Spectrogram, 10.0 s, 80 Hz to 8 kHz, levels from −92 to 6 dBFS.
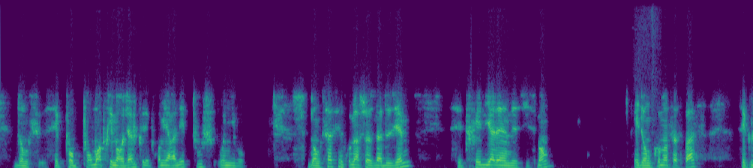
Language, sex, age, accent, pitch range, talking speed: French, male, 30-49, French, 105-120 Hz, 205 wpm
